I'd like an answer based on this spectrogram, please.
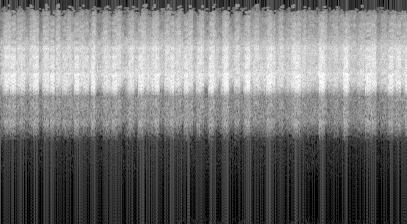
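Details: Greek pine forest cicadas in midsummer, their song a sharp electric-sounding buzz that throbs in fast, slightly uneven pulses, continuous throughout with only a faint low rumble beneath.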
